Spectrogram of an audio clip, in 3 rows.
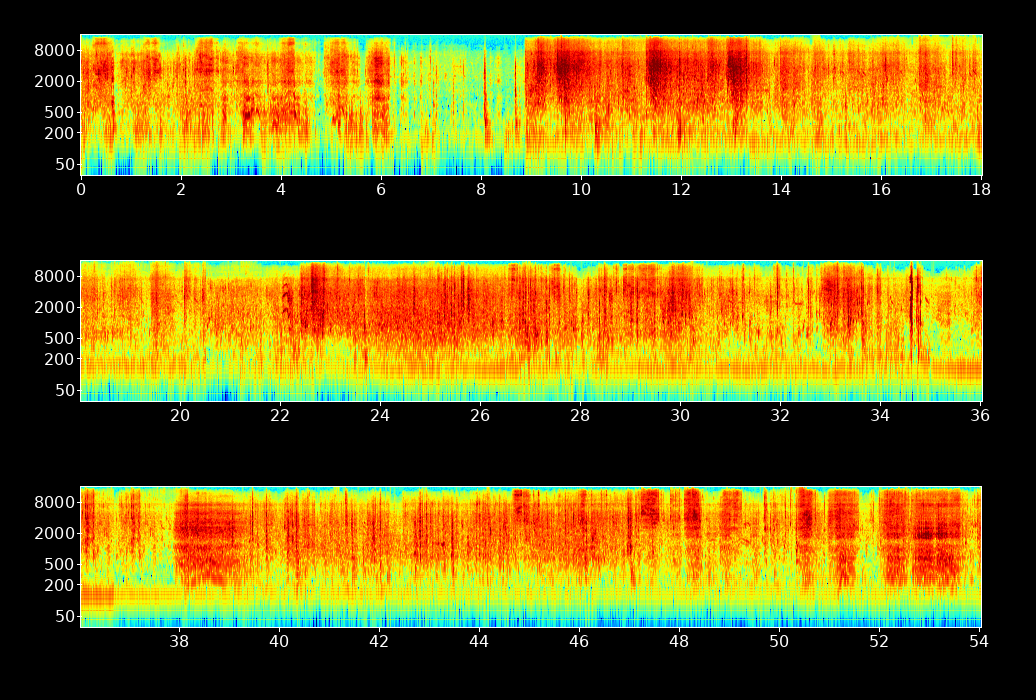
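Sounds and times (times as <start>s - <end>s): wind on microphone: 0.0s - 7.3s, 8.5s - 35.3s
water lapping against boat hull: 0.0s - 54.0s
knocks and clicks from gear: 4.0s - 8.9s, 34.6s - 35.0s.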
